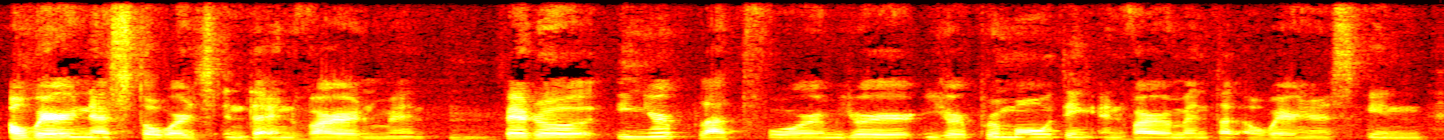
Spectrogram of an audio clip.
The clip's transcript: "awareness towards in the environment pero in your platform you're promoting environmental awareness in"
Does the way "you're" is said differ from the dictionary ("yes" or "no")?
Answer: no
